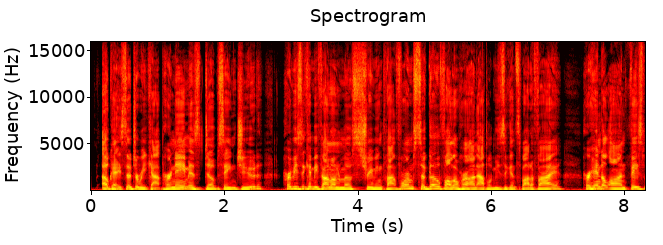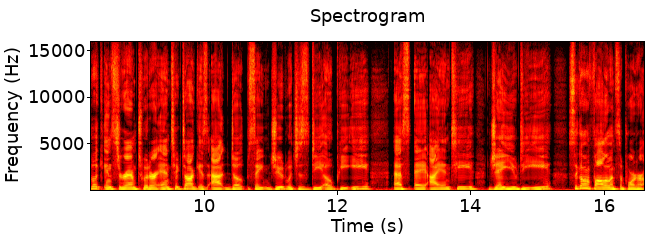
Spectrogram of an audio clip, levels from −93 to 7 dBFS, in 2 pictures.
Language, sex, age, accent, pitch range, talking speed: English, male, 30-49, American, 125-165 Hz, 190 wpm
